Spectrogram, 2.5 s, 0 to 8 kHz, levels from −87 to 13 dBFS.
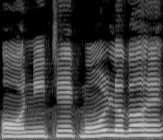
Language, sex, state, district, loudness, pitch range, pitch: Hindi, male, Punjab, Pathankot, -13 LUFS, 240-290 Hz, 275 Hz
